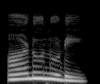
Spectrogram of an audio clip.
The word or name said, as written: ಅಡನಾಡಿ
